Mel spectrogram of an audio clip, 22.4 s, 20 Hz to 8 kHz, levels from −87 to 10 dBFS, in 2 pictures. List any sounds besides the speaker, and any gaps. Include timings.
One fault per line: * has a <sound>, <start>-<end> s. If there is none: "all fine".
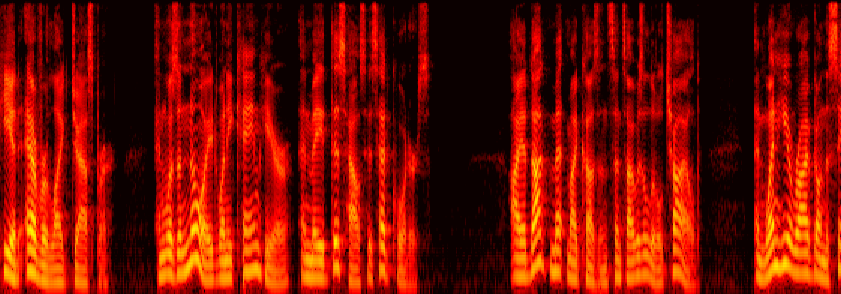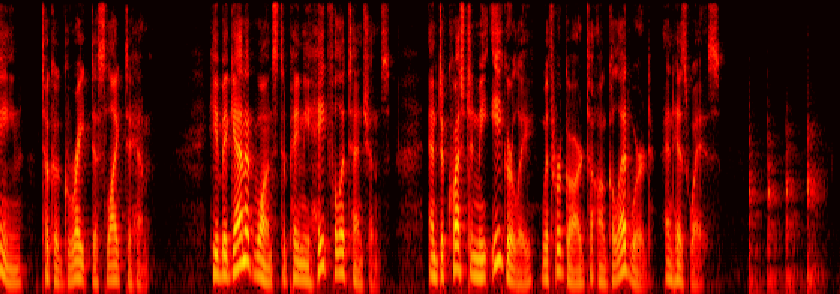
* has a thud, 21.2-22.3 s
